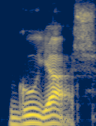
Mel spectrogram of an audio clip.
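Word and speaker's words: gulyás: Guash, but it's spelled with a l y, which in Hungarian makes a soft J sound.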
